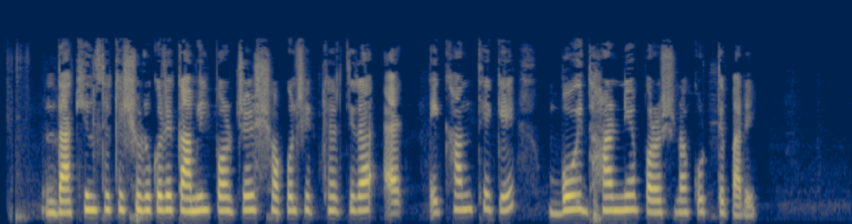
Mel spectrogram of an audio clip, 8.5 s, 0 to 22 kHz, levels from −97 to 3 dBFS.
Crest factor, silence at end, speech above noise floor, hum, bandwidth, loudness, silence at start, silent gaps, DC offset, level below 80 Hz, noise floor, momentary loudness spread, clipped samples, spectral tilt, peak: 22 dB; 1 s; 52 dB; none; 10.5 kHz; -22 LUFS; 0.45 s; none; under 0.1%; -64 dBFS; -73 dBFS; 13 LU; under 0.1%; -4.5 dB/octave; 0 dBFS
